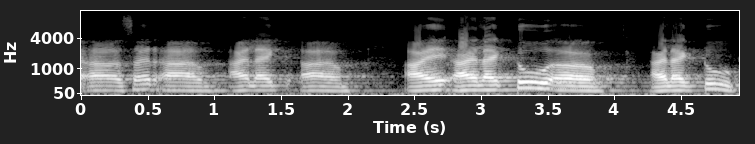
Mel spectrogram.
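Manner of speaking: halting low answer full of uhs and restarts; hesitant student. Shown as a demonstration. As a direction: stumble through like a nervous candidate. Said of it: "ये चीज़ हो जाती है".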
